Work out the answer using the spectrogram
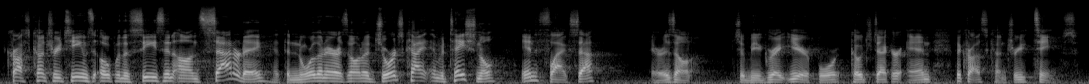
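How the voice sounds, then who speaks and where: A man's voice: mid-range voice, moderate pace. An American man hosting a sports show, reading scripted previews with an announcer-like delivery. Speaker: sports show host and team broadcaster.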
